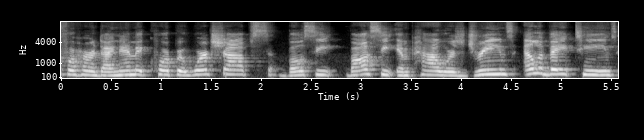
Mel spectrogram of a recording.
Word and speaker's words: Bose: So, our guest today is Bossy, spelled b o s e, but it's pronounced Bossy who is the joy amplifier.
